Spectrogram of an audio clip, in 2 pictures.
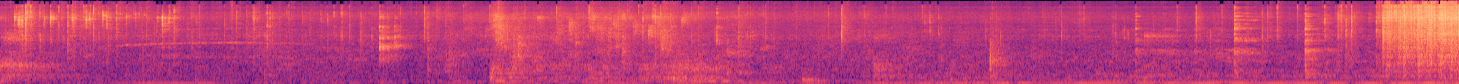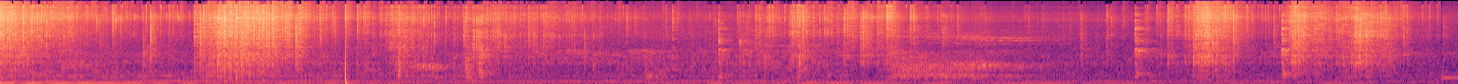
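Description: Bread pieces fry in a pan for bread roast while being stirred, making a soft continuous sizzle with scraping and crinkling stirs that swell now and then, close by and moderately quiet.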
